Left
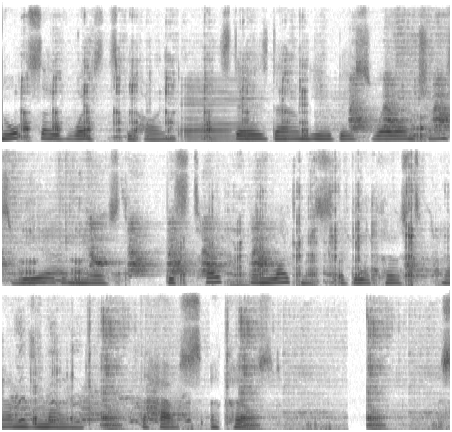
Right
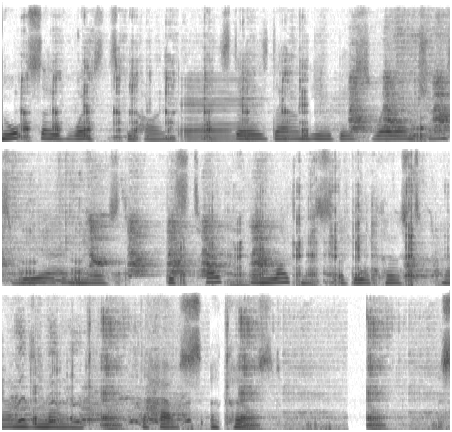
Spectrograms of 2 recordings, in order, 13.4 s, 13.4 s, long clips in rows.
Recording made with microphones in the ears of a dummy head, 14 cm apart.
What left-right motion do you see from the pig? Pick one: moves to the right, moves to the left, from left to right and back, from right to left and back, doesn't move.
doesn't move.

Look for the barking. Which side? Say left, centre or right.
right.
